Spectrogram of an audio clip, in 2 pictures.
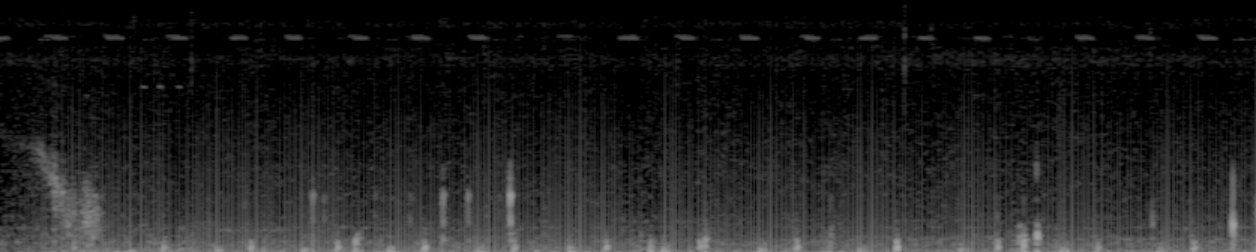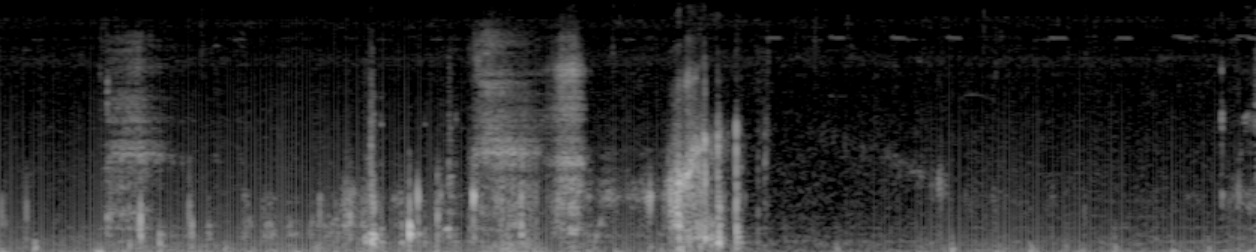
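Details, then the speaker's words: Soft low thumps of a regular normal heartbeat heard through a microphone placed on the streamer's own stomach, under steady hum, with rustling and handling noise midway. "You can hear my heartbeat through that. Ooh."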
